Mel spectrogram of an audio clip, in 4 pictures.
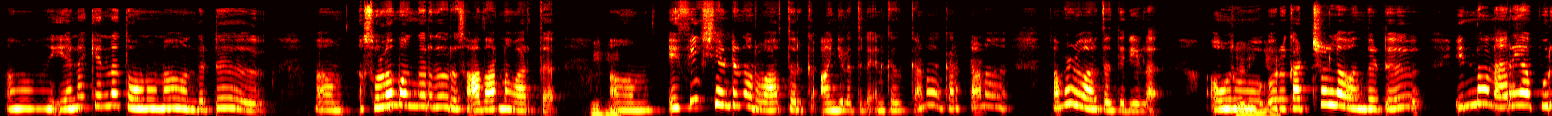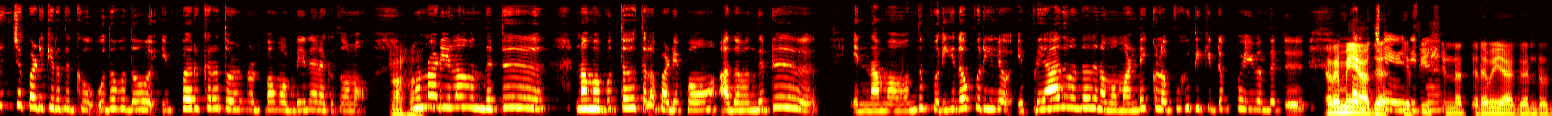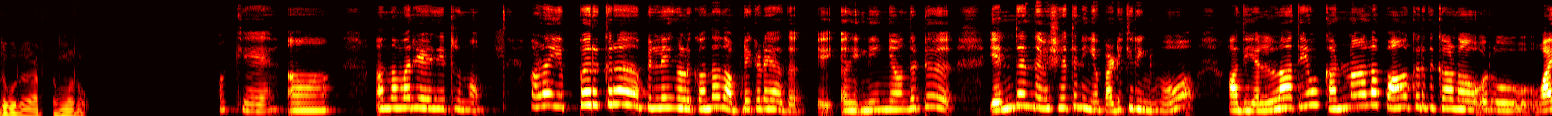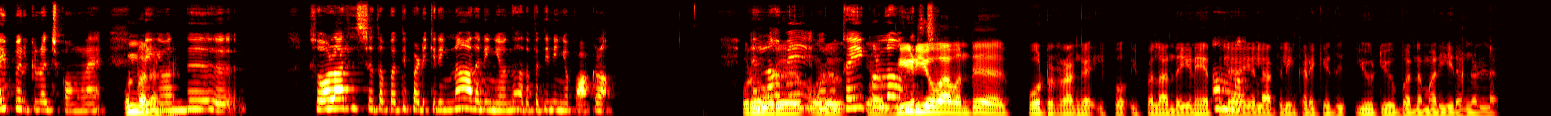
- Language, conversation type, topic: Tamil, podcast, கல்வியில் தொழில்நுட்பத்தை பயன்படுத்துவதன் நன்மைகள் என்ன?
- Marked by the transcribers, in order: in English: "எஃபிஷியன்ட்ன்னு"; laughing while speaking: "புகுத்திக்கிட்டு போய் வந்துட்டு"; in English: "எஃபிஷியன்ட்னா"; other noise; in English: "சோலார் சிஸ்டத்த"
